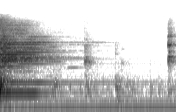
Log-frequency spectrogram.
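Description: Taiwanese opera (gezaixi) accompaniment ending on one last struck beat that rings out and fades over about a second. After it come a couple of faint taps over the steady low hum of an old broadcast recording.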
